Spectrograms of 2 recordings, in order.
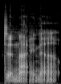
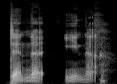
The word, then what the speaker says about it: Dena'ina: of like discussion of how you would pronounce denaina because of the glottal stop in there should it be denina or denda ena right with the apostrophe being a glottal stop another example of a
